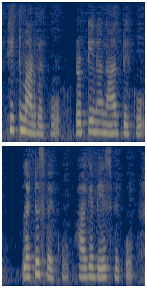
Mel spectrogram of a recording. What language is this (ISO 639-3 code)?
kan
